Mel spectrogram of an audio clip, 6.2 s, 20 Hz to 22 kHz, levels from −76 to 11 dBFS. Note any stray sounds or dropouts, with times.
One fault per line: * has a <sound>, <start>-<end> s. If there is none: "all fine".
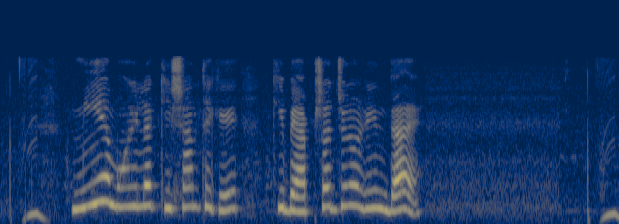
all fine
